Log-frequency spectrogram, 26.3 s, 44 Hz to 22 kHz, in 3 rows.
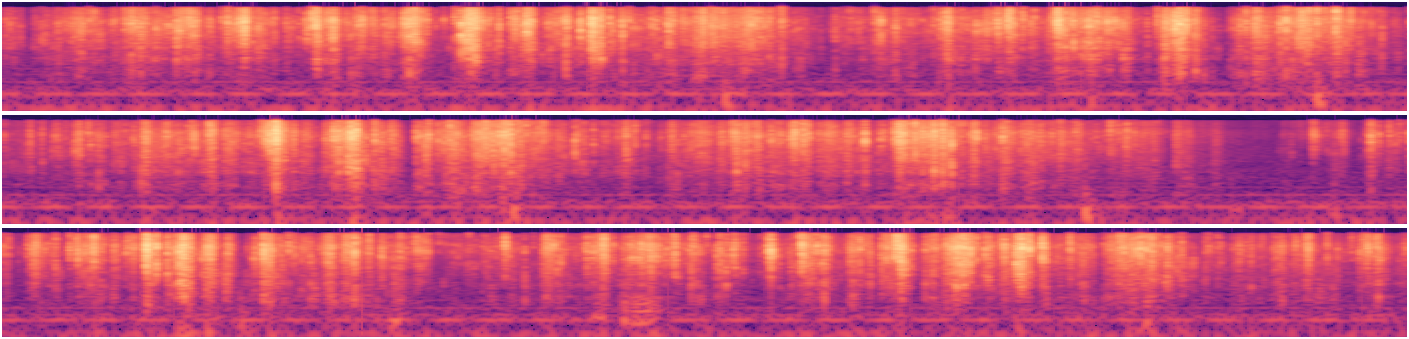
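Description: Foil wrappers of 2019 Donruss Optic football card packs being torn open and crumpled by hand, in irregular bursts of crackling, with a short lull about sixteen seconds in.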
